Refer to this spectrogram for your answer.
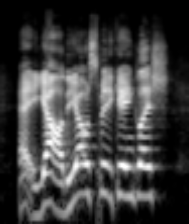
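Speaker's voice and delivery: loud, very high, put-on American Midwestern accent. Retelling how tourists in Spain approach locals: imitating an American Midwestern accent. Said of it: "sorry for the accent there".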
